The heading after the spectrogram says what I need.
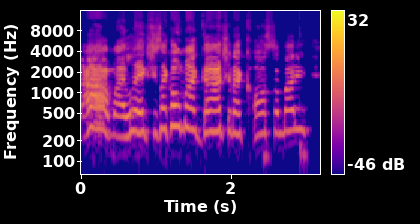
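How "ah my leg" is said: put-on scream of pain. Retelling a phone call where a man trips and breaks his leg, mock screaming in pain. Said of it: "he's screaming on the phone".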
